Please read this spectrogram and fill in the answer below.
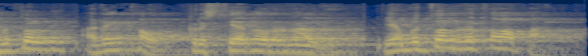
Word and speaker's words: Ronaldo: ada yang tahu Cristiano Ronaldo yang betul ada tahu apa Cristiano Ronaldo R dijadiin H karena dia adalah orang Portugis Jose mourho salah kalau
